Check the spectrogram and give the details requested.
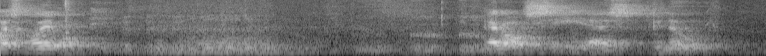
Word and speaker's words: GNU: En castellano se puede pronunciar new. Es más fácil, hemos observado, para los que hablan castellano. Es más fácil decir new en lugar de GNU.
